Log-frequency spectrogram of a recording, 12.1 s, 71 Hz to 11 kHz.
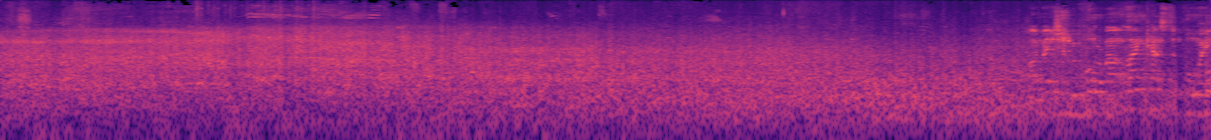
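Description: Steady jet noise from the Red Arrows' formation of BAE Hawk T1 jets flying past in the display.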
